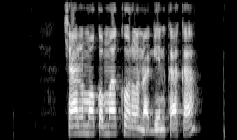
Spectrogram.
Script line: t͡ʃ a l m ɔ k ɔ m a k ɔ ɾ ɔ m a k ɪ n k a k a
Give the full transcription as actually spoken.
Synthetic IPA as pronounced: t͡ʃ a l m ɔ k ɔ m a k ɔ ɾ ɔ n a ɡ ɪ n k a k a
